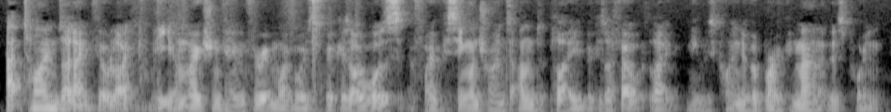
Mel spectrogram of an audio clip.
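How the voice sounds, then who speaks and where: A man's voice: fairly even intonation, normal speed, creaky, few pauses. A young man, an acting student, reflecting on his voice work in a scene, talking thoughtfully with many restarts. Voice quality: slightly deep voice.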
